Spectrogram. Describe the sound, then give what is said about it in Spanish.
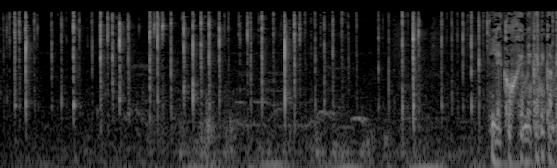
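Rapid typing on a laptop keyboard in a small Paris apartment: many quick, light key clicks in an uneven stream throughout, with a brief louder burst of noise near the end. “El mismo joven escribe en un ordenador portátil.”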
